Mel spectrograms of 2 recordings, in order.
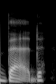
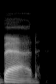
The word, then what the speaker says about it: bed: The word bed has a short e sound, not bad. Right. Bed, not bad.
